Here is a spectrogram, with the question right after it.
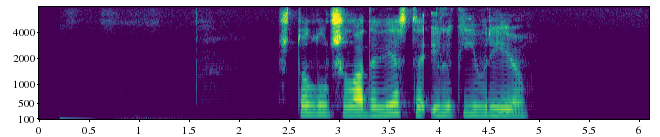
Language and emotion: Russian, neutral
